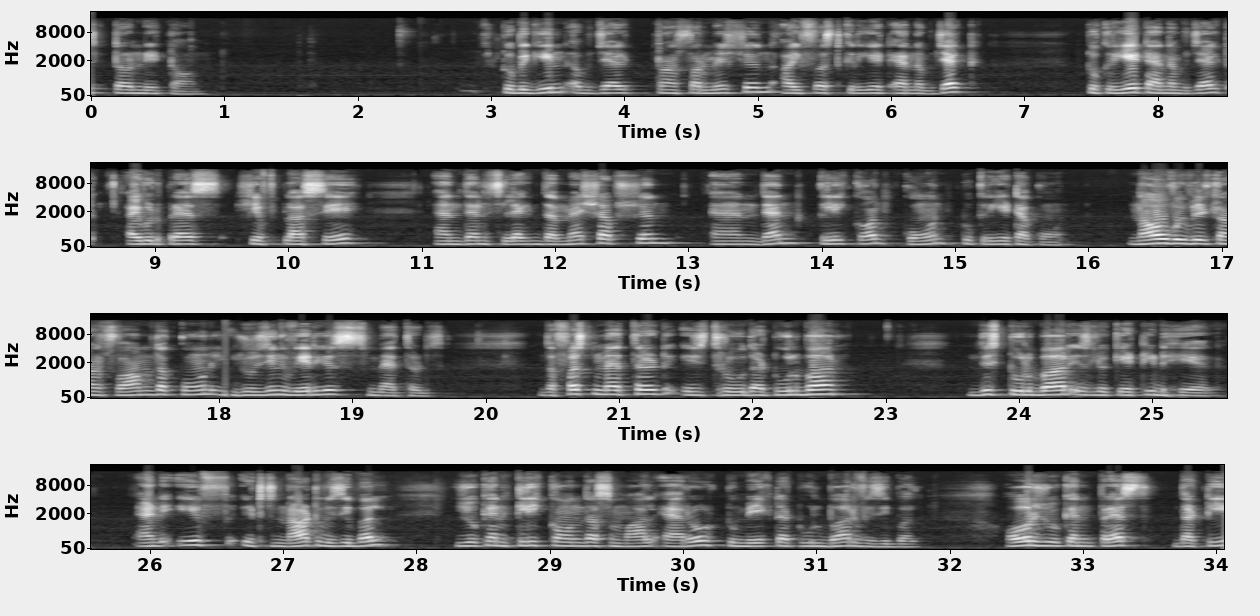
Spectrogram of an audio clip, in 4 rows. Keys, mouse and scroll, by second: 3.2-9.5 middle drag, 10.5 shift+a, 14.7 shift+a, 14.8 click, 15.2-15.8 middle drag, 18.7-19.3 middle drag, 19.9 click, 29.3 t, 29.4 click, 32.7 click.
